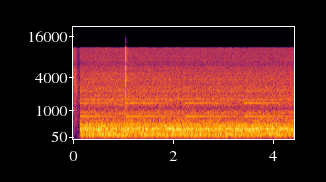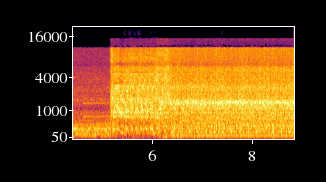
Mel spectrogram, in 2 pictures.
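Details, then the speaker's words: 2002 Chevy 2500HD 6.6 L Duramax diesel with Allison 1000, run with drive belt removed; catches, idles evenly and revs cleanly with no whine, squeal or knock, so earlier noise lies in idler, tensioner or suspected alternator. "So as you knew when we did it, it was a constant noise with the engine, and when you revved it you heard it. Now you don't."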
